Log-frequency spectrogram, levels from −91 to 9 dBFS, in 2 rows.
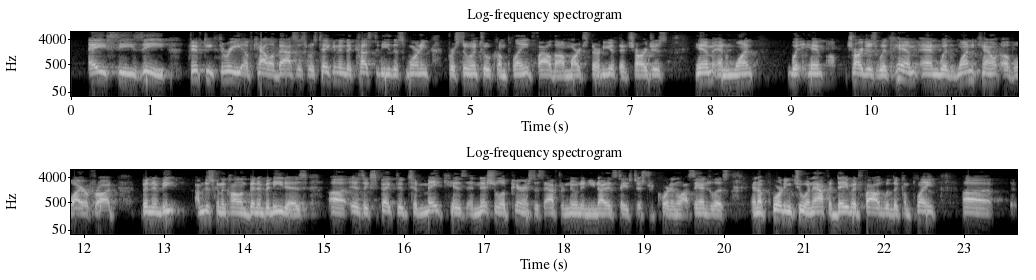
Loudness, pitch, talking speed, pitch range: -21 LUFS, 115 Hz, 180 wpm, 105-125 Hz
